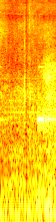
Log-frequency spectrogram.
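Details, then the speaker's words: Pulse oximeter on a physician's own finger, demonstrated on a monitor: a single short electronic beep over low room hum, each tone marking a heartbeat. "So this will just be one with the pulse ox."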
